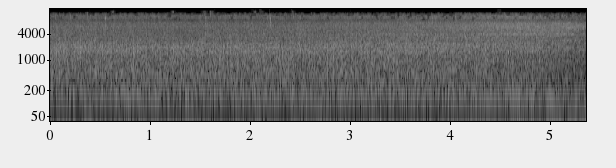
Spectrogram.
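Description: Heavy evening rain pours down in Chennai, a dense, unbroken hiss of drops striking surfaces, loud and close with no pauses or voices.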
